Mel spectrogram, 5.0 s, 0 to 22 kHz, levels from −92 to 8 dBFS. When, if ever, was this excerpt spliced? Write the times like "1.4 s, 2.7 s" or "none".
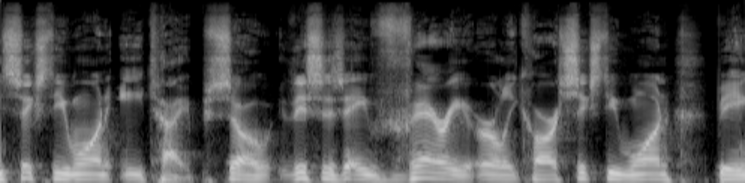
none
